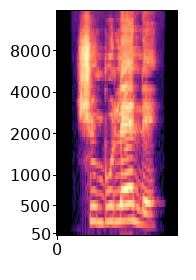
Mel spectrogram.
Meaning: alternative form of shumburere
- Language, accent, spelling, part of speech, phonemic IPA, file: Swahili, Kenya, shumbulele, noun, /ʃu.ᵐbuˈlɛ.lɛ/, Sw-ke-shumbulele.flac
